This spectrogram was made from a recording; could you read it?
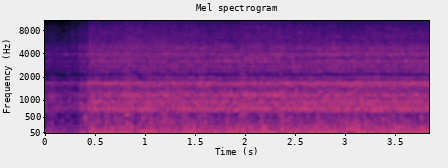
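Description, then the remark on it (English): The historic Flying Scotsman locomotive with about a dozen maroon carriages rolls along steadily through open countryside, its continuous low rumble and broad mechanical roar joined by faint tonal hums riding above. The sound stays loud throughout, with no voices. “Now the train's out again into open countryside.”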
